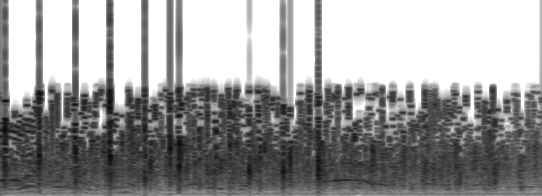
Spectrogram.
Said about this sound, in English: Give God a big clap offering right there. Praise God.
